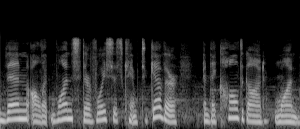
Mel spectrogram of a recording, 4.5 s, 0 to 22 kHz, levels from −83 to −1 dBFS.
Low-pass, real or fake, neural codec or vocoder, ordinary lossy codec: 7.2 kHz; fake; codec, 44.1 kHz, 7.8 kbps, Pupu-Codec; Opus, 64 kbps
